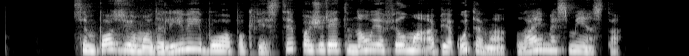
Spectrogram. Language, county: Lithuanian, Vilnius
